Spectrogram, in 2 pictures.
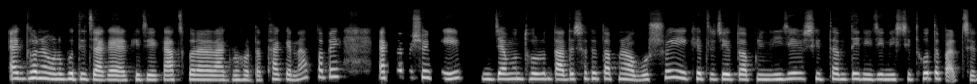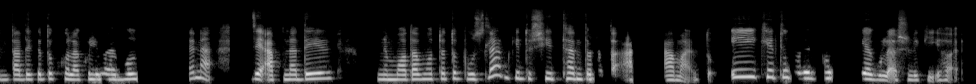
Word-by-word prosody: এক 275 - +4
ধরণের 285 -1 +5
অনুভূতির 245 0 +3
জায়গায় 215 0 +5
আরকি 205 +3 -1
যে 220 - +4
কাজ 215 0 +3
করার 220 -1 +4
আগ্রহটা 210 -1 -2
থাকে 235 -1 +1
না। - - -2
তবে 340 +1 0 0.5
একটা 300 +2 -6
বিষয় 315 0 0
কি 260 - 0 0.5
যেমন 255 0 +3
ধরুন 250 0 +2
তাদের 235 +1 +3
সাথে 270 0 -1
তো - - -10
আপনার 250 -1 -1
অবশ্যই 235 +9 -1
এই 275 - 0
ক্ষেত্রে 255 -3 0
যেহেতু 240 0 +3
আপনি 230 0 -4
নিজের 250 +3 +2
সিদ্ধান্ত 245 -1 -1 0.2
নিজে 235 0 +1
নিশ্চিত 230 0 -3
হতে 270 0 +3
পারছেন, 210 - -3
তাদেরকে 230 +1 0
তো - - +2
খোলাখুলিভাবে 235 0 +1
বলতে 245 0 +3
হবে। - - -82
তাই 275 - -5
না? - - -1 0.5
যে 250 - +6
আপনাদের 225 +4 +3 0.6
মানে 230 -1 -1
মতামতটা 235 +3 0
তো - - +2
বুঝলাম। 280 - 0
কিন্তু 270 -2 -2
সিদ্ধান্তটা 255 0 0
তো - - -2
আ - - 0 0.4
আমার। 200 - -4
তো - - -9 0.3
এই 355 0 +4
ক্ষেত্রে 330 -1 -1
তাদের 280 +1 +4
প্রতিক্রিয়াগুলা 245 -6 0
আসলে 205 0 -4
কী - - -7
হয়? - - -9
245 Hz, 180 wpm, -19 LUFS, 230-265 Hz, 0.6 s, যে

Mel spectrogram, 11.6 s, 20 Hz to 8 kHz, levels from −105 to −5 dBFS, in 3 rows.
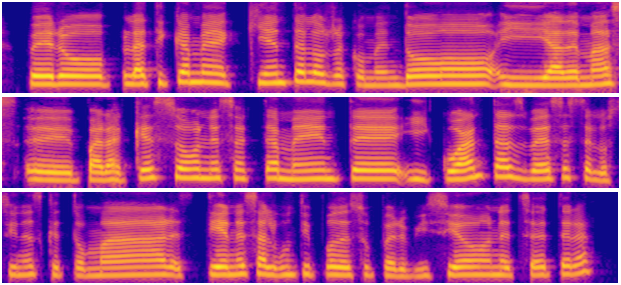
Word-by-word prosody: Pero 230 -1 +5
platícame, 255 +2 +1
¿quién 265 0 -1
te 295 - +5
los 275 -3 +1
recomendó?, 230 +2 +1
y, 205 -1 -1
además, 210 +4 +1
eh, 210 -3 +1
¿para 210 0 +1
qué 245 +6 0
son 260 -1 +1
exactamente 240 -1 0
y 225 -2 -5
cuántas 265 +4 +2
veces 240 +4 -2
te 250 - -3
los 195 -1 -8
tienes 220 +1 -8
que 205 - -9
tomar 205 +2 -3
es 190 -1 -7
tienes 220 +2 +2
algún 215 -2 -1
tipo 220 -2 -3
de 205 - +3
supervisión, 205 +2 -4
etcétera? 210 +6 -4
225 Hz, 145 wpm, -21 LUFS, 210-245 Hz, -, Pero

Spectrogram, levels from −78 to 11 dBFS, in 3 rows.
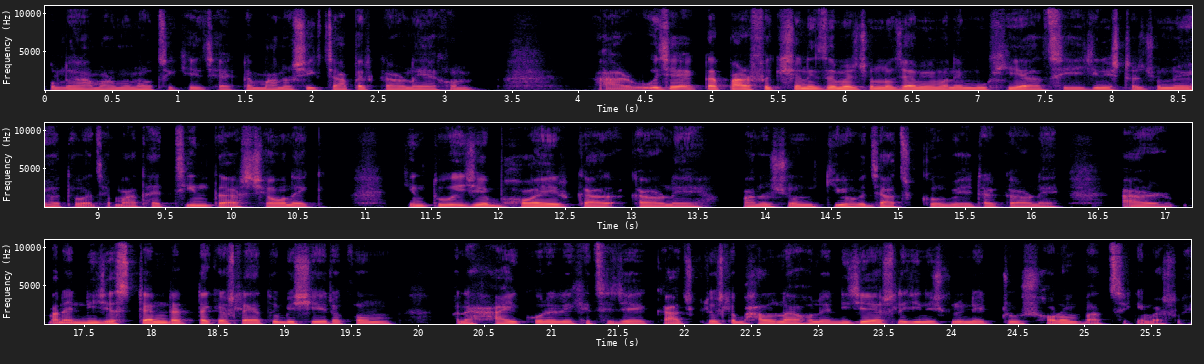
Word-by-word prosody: বললেন, 105 +1 -3
আমার 105 +2 -4
মনে 110 +2 -2
হচ্ছে 110 +2 -7
কি 105 - -7
যে - - -13
একটা 100 +2 -7
মানসিক 105 +2 -1
চাপের 105 +1 -1
কারণেই 105 -1 -2
এখন, 95 -1 -6 1.1
আর 75 - -2 0.2
ওই 170 - +5
যে 165 - +5
একটা 140 - +4
perfectionism 125 0 +5
এর 115 - +2
জন্য 120 -1 +3
যে - - +6
আমি 115 - +4
মানে 110 0 +2
মুখিয়ে 115 +3 +2
আছি 95 - -3
এই 100 - -4
জিনিসটার 105 0 0
জন্যই 105 0 +1
হয়তোবা 105 -1 -3
যে - - -10
মাথায় - - -4
চিন্তা 125 -1 0
আসছে 105 +1 -2
অনেক। 105 -1 0 0.7
কিন্তু 130 0 -2
ওই 130 - +3
যে 130 - +6 0.2
ভয়ের 110 0 +4
কা 105 0 +3 0.3
কারণে 100 -1 0 0.5
মানুষজন 105 +1 -2 0.2
কিভাবে 110 -1 +1
judge 100 0 -1
করবে 100 -2 -2
এটার 100 +1 -3
কারণে, 100 -1 -2 0.6
আর 110 -1 0 0.4
মানে 75 +1 +2 0.2
নিজের 125 0 +3
standard 120 0 +4
টাকে 120 -1 +3
আসলে 115 - 0
এত 110 - -20
বেশি 110 +1 +1
এরকম 105 0 -1 0.6
মানে - - -3
high 110 +1 +1
করে 110 -1 +3
রেখেছি 105 +3 -6
যে 105 - +2 0.2
কাজগুলো 105 +1 -2
আসলে 105 - -2
ভালো 110 0 +2
না 105 - +2
হলে 105 -1 0
নিজেই 115 +1 +4
আসলে - - -2
জিনিসগুলি 110 0 0
নিয়ে 105 -2 0
একটু 105 - -7 0.2
শরম 105 +1 +1
পাচ্ছি - - -3
কিংবা - - -5
আসলে - - -16
105 Hz, 165 wpm, -24 LUFS, 105-115 Hz, 1.1 s, যে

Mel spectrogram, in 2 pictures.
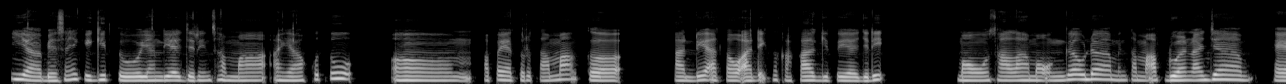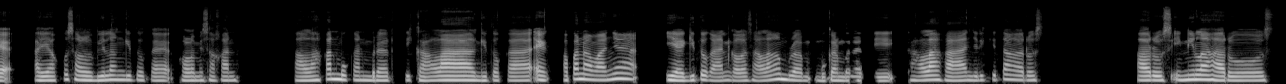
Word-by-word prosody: Iya, 230 -3 +5 0.2
biasanya 175 +6 0
kayak 200 -5 -1
gitu. 210 -1 -7 0.3
Yang 185 0 0
diajarin 185 0 +1
sama 185 -3 0 0.3
ayah 185 -1 +1
aku 225 - -8
tuh, 270 +1 +3 0.5
mmm, 185 -2 0
apa 190 +2 -6
ya, 195 - +1
terutama 185 +2 -3 0.2
ke 195 - -2 0.9
adik, 180 +2 0
atau 180 -1 -2
adik 175 0 -1
ke 210 - -5
kakak, 185 +1 0
gitu 180 0 -5
ya. 175 - +3
Jadi, 170 +5 +2 0.8
mau 185 0 +3 0.2
salah 190 0 +1
mau 185 -1 0
enggak, 190 +5 +1
udah, 240 0 +3
minta 200 -1 -4
maaf 195 +1 -1
duluan 195 0 +5
aja. 215 +2 +2 0.3
Kayak, 180 -2 0 0.2
ayahku 190 +3 0
selalu 210 -4 +1 0.2
bilang, 215 0 +2
gitu, 200 -1 -3
kayak, 180 -2 -5
kalau 185 -2 -1
misalkan 185 0 -4 0.6
kalah 185 +2 +1
kan 240 +3 +3
bukan 210 -3 +1
berarti 190 +1 -2
kalah, 195 +1 +4
gitu 185 +1 -2
Kak 185 0 0
eh, 200 -2 +1
apa 200 +4 -1
namanya 235 +4 +2 0.3
iya, 200 -1 +5
gitu 200 +2 0
kan. 175 +2 -3
Kalau 180 -2 -2
salah 180 +1 -2
kan, 245 - +5
bura 200 -4 +1 0.2
bukan 180 +2 -1
berarti 180 -1 -7 0.3
kalah, 200 +2 +2
kan. 185 -1 +1
Jadi 195 +1 -3
kita 215 +3 -4
harus 200 0 -3 1.0
harus 195 -1 +2
inilah, 220 +2 +5 0.2
harus 185 0 -1
190 Hz, 155 wpm, -19 LUFS, 185-205 Hz, 1.0 s, Iya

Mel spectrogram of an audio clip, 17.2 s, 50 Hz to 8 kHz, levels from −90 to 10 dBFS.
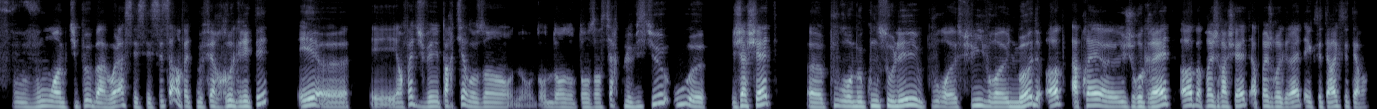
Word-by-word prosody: p 125 - -13
vont 125 +4 -1
un 125 - 0
petit 125 +3 -11
peu, 145 +4 -5
bah, 115 -3 +3
voilà, 115 - +2
c'est 125 -6 -9
c'est 115 +1 -9
c'est 110 +6 -11
ça - - +1
en - - +1
fait 135 -3 -5
me 125 - -4
faire 130 +1 -3
regretter 145 - -1 0.4
et, 165 +6 +5
heu, - - 0 0.3
et 65 - -5
en 120 - -1
fait, 190 -2 -2
je 125 -3 -7
vais 130 0 0
partir 145 +7 -2
dans 125 -3 -3
un 115 -2 -2
dans - - -16
dans - - -11
dans 115 -2 -4
dans 115 0 -4
un - - -3
cercle 130 +5 -6
vicieux 150 - -4
où, 185 0 -1
heu, 125 -3 +1 0.3
j'achète, 160 - +3 0.5
heu, 115 -2 +2
pour, 145 -3 -1
heu, - - 0
me 130 - +2
consoler 145 +4 +2
ou 130 - -4
pour, 130 -2 -3
heu, 115 - -3
suivre, 135 -1 -1
heu, 120 - 0
une 125 - -1
mode. 170 +9 +4
Hop, 195 - +5
après, 160 +5 +5
heu, 130 -2 0
je 125 +1 -5
regrette. 130 +9 +5
Hop, 165 0 +4
après, 145 0 0
je 130 - -5
rachète. 140 +5 +1
Après, 140 -1 -1
je 125 - -8
regrette, 125 +3 +2
et 130 - -4
cetera, 125 0 +2
et - - -7
cetera. 130 -3 -4
130 Hz, 225 wpm, -23 LUFS, 120-150 Hz, 0.5 s, et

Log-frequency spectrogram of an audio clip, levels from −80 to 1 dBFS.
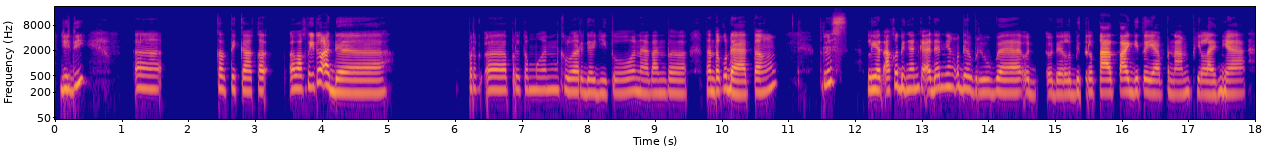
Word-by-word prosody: Jadi, 245 +7 +2 0.8
eee, 245 -1 -1 0.9
ketika 235 -2 -1 0.2
ke 220 - +4 0.4
eee, 235 - +2
waktu 250 +2 +1
itu 355 - +5
ada 270 -10 +7 2.0
perk 250 0 -6
eee, 230 0 +2
pertemuan 235 0 -6
keluarga 210 -3 -2
gitu. 195 +2 -7
Nah, 195 -2 -3
tante 195 0 -4 0.2
tanteku 220 +3 0
dateng. 205 - +3 0.6
Terus 345 +8 0 0.3
liat 230 0 +4
aku 235 +6 +3
dengan 240 -1 -1
keadaan 240 +3 +2
yang 275 -1 -3
udah 250 -2 -2
berubah, 200 0 -1
ud 185 - -7 0.2
udah 190 -1 -4
lebih 200 +3 -6
tertata 200 +1 +5
gitu 210 +1 -4
ya 195 -2 +2
penampilannya. 190 0 -1
215 Hz, 105 wpm, -24 LUFS, 195-235 Hz, 2.0 s, ada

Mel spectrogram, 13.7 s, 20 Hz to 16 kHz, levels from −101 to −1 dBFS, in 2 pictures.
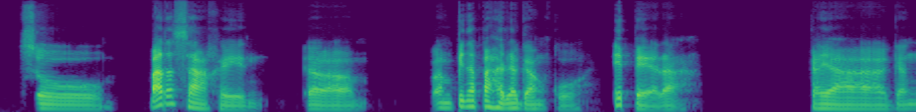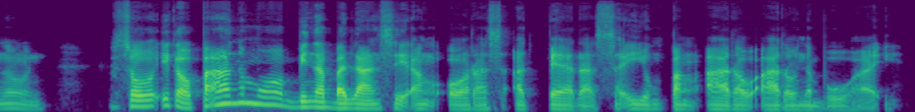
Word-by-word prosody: So, 115 - -2 0.8
para 210 - +10
sa'kin, 85 - 0 0.4
uhm, 90 -3 0 0.6
ang 120 0 -3
pinapahalagahan 115 -10 +3
ko, 85 0 -11 0.3
eh - - +5
pera. - - +1 1.0
Kaya 95 -3 +1
ganun. 100 -1 -8 0.5
So, 155 +3 +2
ikaw, 175 -10 +4
paano 225 +4 +4
mo 210 -4 -1
binabalanse 115 -6 +2
ang 105 -1 -4
oras 95 -1 -3
at - - -4
pera 95 -2 0
sa - - -9
iyong 100 -1 -6
pang-araw-araw 90 -2 -1
na 85 - -7
buhay? 85 0 -9
100 Hz, 110 wpm, -27 LUFS, 90-120 Hz, 1.0 s, para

